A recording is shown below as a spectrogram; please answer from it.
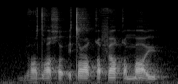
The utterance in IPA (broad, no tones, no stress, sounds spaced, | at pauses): bʱ ṳ dˤ ṳ i̯ χ u ʔ ɪ t ʕ u q ɪ f æ q u m ɑ y̯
